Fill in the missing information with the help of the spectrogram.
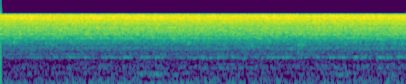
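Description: Steady hiss of water running, as from a tap left on in a bathroom sink, unchanging throughout.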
